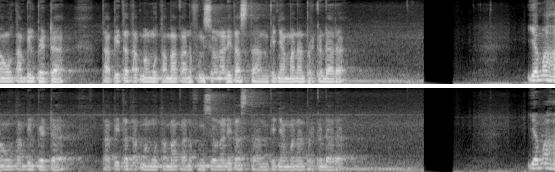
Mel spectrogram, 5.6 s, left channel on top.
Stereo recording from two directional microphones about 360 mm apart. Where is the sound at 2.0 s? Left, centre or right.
Left.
